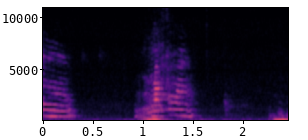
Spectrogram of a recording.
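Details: Chattering from Ragdoll pair Ao and Aki, one year and nine months old, answering birdsong with bird-like noises; a short chirp, a longer wavering chirp-meow, and soft low grunts between.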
